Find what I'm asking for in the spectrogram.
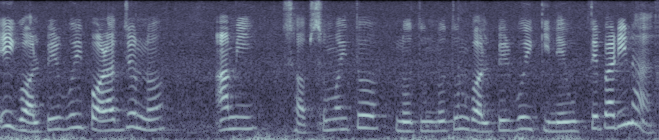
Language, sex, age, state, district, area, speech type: Bengali, female, 60+, West Bengal, Paschim Medinipur, rural, spontaneous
